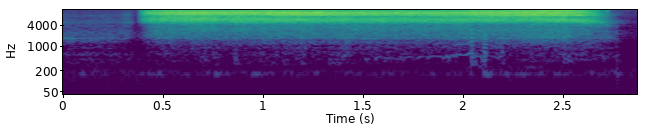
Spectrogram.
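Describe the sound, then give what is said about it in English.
Water sizzles on red-hot metal in one loud, steady, bright hiss that bursts in abruptly, holds for about two seconds, then fades out. “His waterfall forehead sizzles upon my effulgent framework.”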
